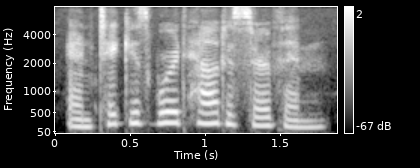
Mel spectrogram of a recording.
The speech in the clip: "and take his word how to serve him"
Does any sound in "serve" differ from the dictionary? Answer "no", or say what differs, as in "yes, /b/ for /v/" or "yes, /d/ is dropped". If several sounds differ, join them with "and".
no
